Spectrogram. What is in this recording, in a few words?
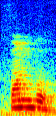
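"fumble", Nigerian Pidgin, male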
